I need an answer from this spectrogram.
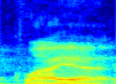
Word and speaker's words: choir: If a word is completely hopeless, like a choir, the group of singers, okay, then what you can do is choir rhymes with wire, a piece of iron, okay.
